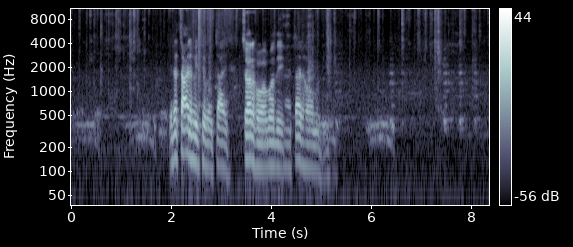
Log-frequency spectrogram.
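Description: A racing pigeon hen, a raced bird kept by a breeder, gives loud nearby cooing in a run of rhythmic phrases, with people talking before and after.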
